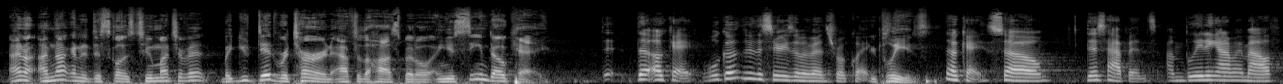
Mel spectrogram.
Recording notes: LIVE PODCAST RECORDED AT STARRCAST CHICAGO 9/3/23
